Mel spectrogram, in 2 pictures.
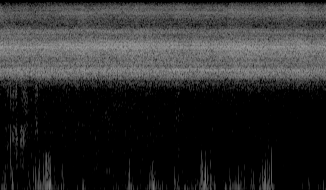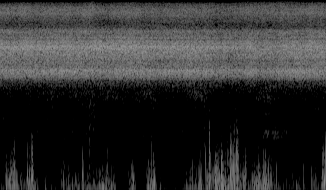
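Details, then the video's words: Black prince cicada: a steady, high, even buzzing drone runs unbroken throughout, under loud, irregular low thumps and rustling bursts. "black prince cicada sound effect"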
